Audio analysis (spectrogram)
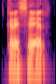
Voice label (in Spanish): "crecer", Spanish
